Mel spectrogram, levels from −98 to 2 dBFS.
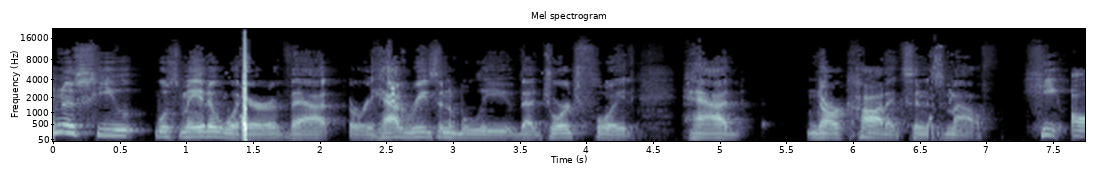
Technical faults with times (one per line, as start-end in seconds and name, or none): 1.36-1.45 corrupt frame decoded
2.53-2.55 corrupt frame decoded
4.73-4.75 corrupt frame decoded
6.55-6.73 corrupt frame decoded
